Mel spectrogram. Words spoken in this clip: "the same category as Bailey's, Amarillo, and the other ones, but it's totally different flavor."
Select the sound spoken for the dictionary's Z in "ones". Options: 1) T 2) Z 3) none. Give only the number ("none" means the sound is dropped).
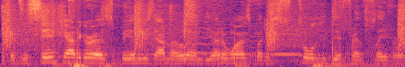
2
